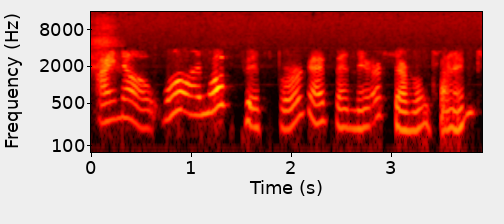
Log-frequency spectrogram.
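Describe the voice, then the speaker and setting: A woman stand-up comedian chatting in a phone interview, animated, laughing often and restarting her sentences. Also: a little high, unhurried, breathy edge, dry recording, low-quality recording.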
